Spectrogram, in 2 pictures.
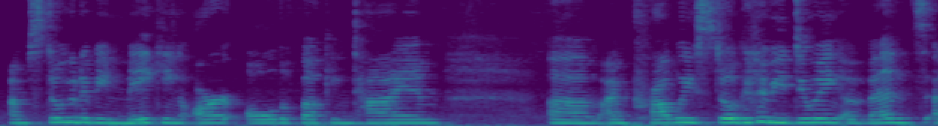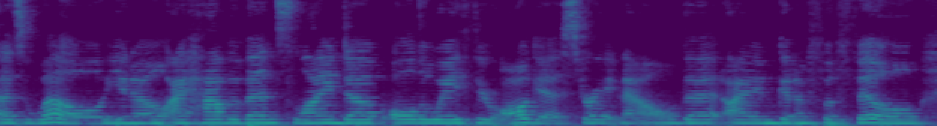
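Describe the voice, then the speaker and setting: Woman, 20s, confessional vlogger; unhurried, rambling, emotional delivery, slightly high. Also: little pitch movement, darkish tone. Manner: rambling, emotional, swears casually, many fillers. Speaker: artist vlogger. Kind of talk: candid confessional vlog.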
